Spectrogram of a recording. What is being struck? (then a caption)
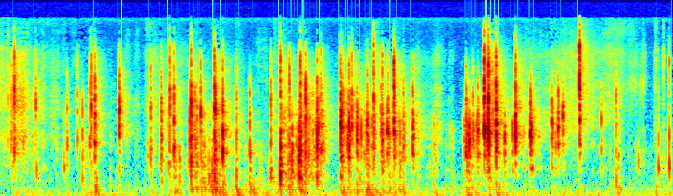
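Glossy paper magazine pages. Long nails and fingertips rub and turn the damp, crinkled pages of an open, water-sprayed glossy paper magazine. A rapid run of soft, bright crinkles and crackles follows, each dying away almost instantly, with brief papery tears and almost no low end.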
